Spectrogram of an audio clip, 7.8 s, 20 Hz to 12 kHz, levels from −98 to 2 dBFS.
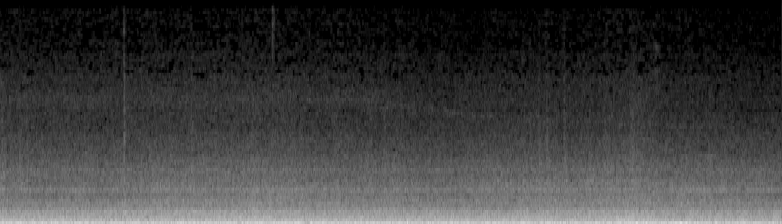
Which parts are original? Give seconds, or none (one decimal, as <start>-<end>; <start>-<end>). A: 0.0-7.8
